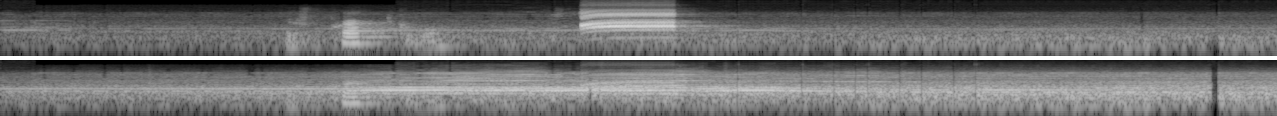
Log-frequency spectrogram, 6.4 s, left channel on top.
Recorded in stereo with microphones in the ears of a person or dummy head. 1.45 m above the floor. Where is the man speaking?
10° left (ahead or behind), 0.9 m.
